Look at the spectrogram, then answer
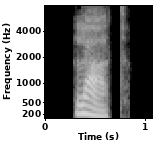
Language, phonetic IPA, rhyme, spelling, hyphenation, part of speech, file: Hungarian, [ˈlaːt], -aːt, lát, lát, verb, Hu-lát.ogg
- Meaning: 1. to see (to perceive with the eyes) 2. to set about, embark on, set upon (to start doing or to devote oneself to some task; something: -hoz/-hez/-höz) 3. seeing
